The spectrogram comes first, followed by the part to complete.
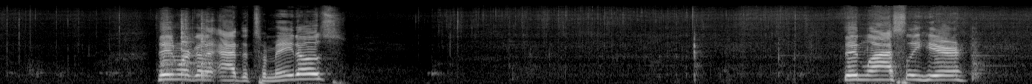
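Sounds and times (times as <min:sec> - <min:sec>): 
garlic sautéing in a pan: 0:00.0 - 0:10.3
speech: 0:01.6 - 0:03.5, 0:08.4 - 0:09.8.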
